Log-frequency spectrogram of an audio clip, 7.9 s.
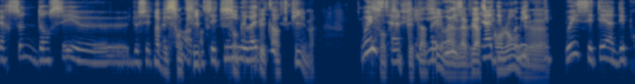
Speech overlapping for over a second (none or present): present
